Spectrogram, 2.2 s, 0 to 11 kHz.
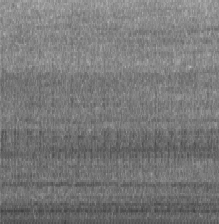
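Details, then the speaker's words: Citroën C25 camper engine restarted with more choke after corrected plug leads: smooth, even idle, steady low hum, no misses. The misfire was traced to ignition components; now running cleanly. "it was definitely running a lot better than before let's give it a little bit more shoke restart listen to this machine pro it sounds"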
